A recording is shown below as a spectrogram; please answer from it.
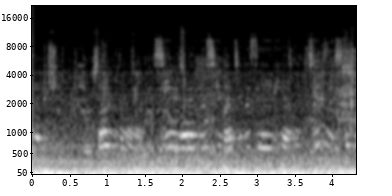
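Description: Steady low road and engine rumble heard inside the cabin of a moving car, with an indistinct voice over it.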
